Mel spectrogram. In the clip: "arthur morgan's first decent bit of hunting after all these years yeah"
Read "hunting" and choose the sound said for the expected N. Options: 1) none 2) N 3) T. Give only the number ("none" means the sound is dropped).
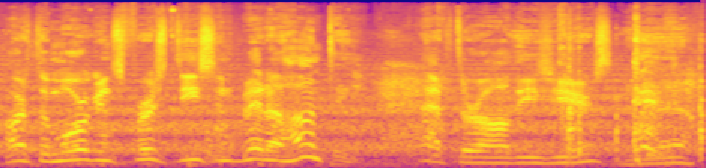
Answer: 2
